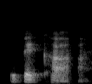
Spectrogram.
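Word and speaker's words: Upekkhā: It's spelled Upekha, long A, pronounced R, Upekha.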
